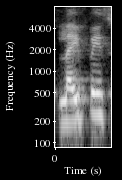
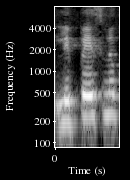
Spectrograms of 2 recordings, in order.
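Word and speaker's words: lipase: இதுலயே நான் கொடுத்திருப்பேன் லைப்பேஸ் நொதி, லிப்பேஸ்னு கொடுத்திருக்காங்க. சோ நீங்க எப்படினாலும் ப்ரொனவுன்ஸ் பண்ணிக்கோங்க, லைப்பேஸ் ஆர் லிப்பேஸ். Okay okay, so அதே மாதிரி அமினோ அமிலங்கள்ங்கிறது புரதங்கள்.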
